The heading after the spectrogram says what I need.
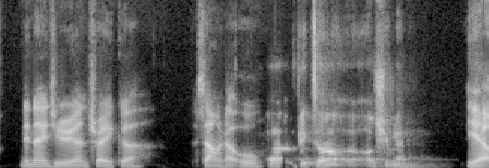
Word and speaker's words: Osimhen: The Nigerian striker, Victor Osimhen. Yeah, Osimhen.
